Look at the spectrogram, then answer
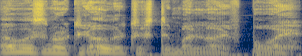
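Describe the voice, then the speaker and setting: Music plays in the background as a man speaks in a put-on character voice. His pitch is fairly high for a man. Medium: read story. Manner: folksy, dry, gruff.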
